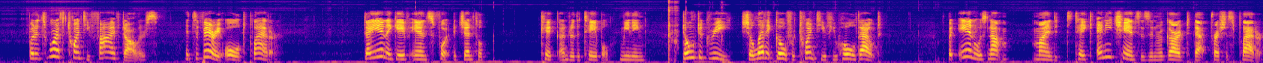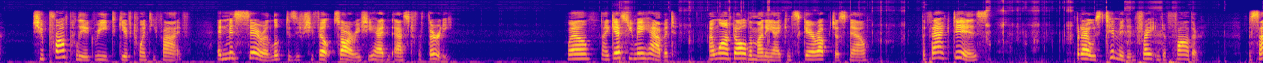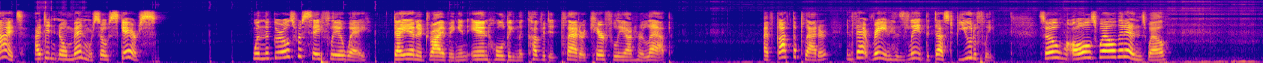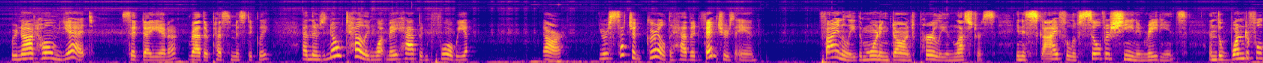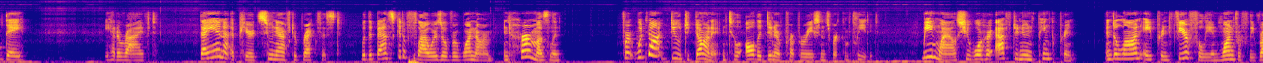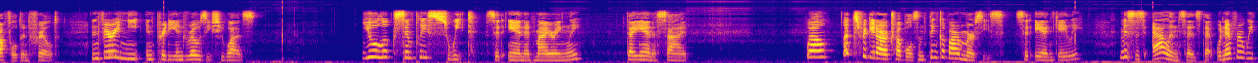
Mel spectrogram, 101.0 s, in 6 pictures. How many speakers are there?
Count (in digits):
1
